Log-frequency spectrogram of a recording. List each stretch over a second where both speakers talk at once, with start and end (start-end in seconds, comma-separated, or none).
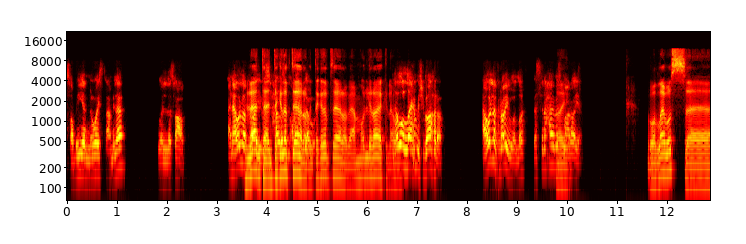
3.5-5.0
